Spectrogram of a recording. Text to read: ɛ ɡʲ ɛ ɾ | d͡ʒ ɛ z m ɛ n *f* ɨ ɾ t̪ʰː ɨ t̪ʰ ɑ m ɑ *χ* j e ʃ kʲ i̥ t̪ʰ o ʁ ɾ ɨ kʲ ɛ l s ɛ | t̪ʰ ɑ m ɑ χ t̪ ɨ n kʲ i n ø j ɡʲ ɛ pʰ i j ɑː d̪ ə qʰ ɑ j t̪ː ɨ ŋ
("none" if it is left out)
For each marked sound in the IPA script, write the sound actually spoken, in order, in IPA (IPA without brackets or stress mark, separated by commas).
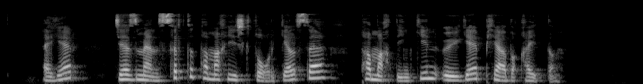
s, χ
